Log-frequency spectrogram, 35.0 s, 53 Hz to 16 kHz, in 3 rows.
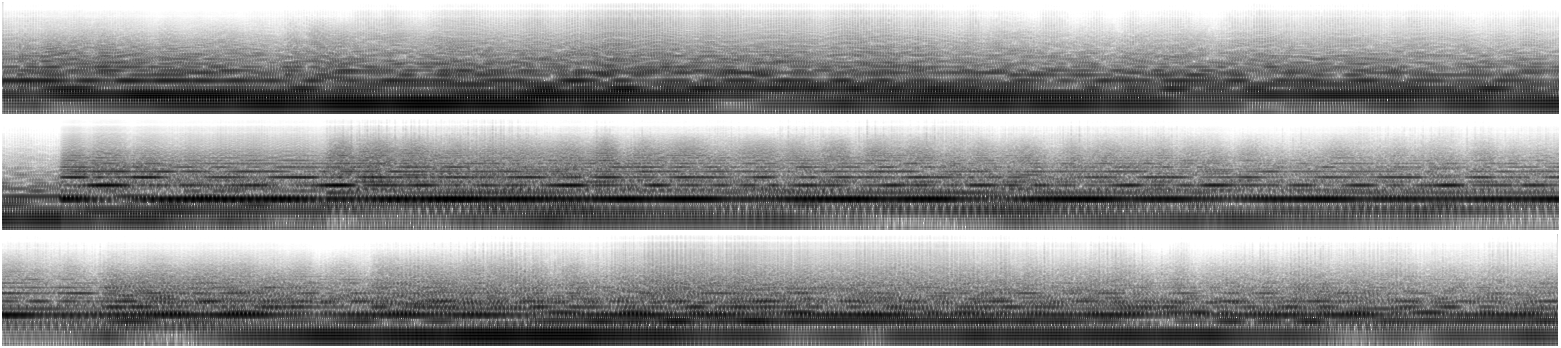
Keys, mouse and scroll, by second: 1.3 click, 1.9 click, 2.9 scroll down 1, 2.9-3.2 scroll up 1, 3.2-3.9 scroll down 2, 3.9 middle click, 8.6 click, 11.8 g, 28.5 middle click, 32.5 click.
